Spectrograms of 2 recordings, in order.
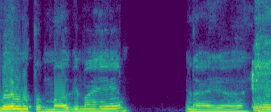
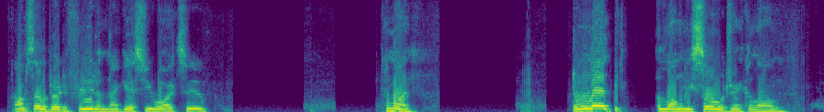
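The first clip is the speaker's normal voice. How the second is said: put-on slightly drunken, tipsy voice. Speaking in character with a hand on another's shoulder, urging a drink: slightly drunken. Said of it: "little drunkenly".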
